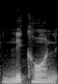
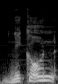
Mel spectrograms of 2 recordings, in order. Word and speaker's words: Nikon: look I understand the correct pronunciation of Nikon is Nikon and not Nikon I always say Nikon so if I do say Nikon very sorry in advance but uh I'm so used to saying it now there's a lot we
